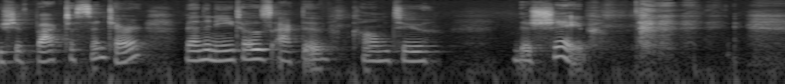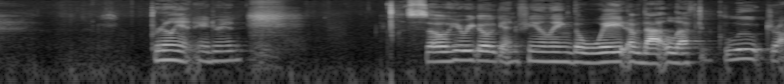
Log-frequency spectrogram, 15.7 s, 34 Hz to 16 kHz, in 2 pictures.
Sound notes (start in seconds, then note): 6.0 laughs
